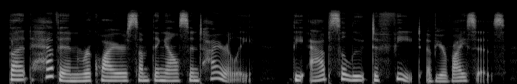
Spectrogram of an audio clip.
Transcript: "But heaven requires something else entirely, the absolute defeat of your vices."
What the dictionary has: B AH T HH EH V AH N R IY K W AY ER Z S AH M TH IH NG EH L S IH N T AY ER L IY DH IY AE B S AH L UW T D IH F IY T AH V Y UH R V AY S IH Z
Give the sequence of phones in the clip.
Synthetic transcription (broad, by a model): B AH T HH EH V AH N R IY K W AY ER Z S AH M TH IH NG EH L S IH N T AY ER L IY DH IY AE B S AH L UW T D IH F IY T AH V Y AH R V AY S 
